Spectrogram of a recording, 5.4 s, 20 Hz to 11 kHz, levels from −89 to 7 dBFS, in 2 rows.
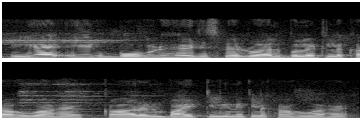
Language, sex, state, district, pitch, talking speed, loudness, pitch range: Hindi, male, Uttar Pradesh, Lalitpur, 165 Hz, 190 wpm, -16 LUFS, 160-180 Hz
